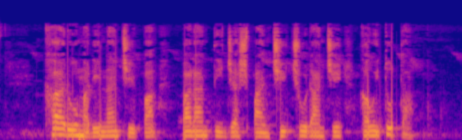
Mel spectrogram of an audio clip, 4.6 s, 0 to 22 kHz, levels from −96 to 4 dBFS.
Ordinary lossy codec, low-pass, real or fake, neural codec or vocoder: MP3, 96 kbps; 10.8 kHz; real; none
